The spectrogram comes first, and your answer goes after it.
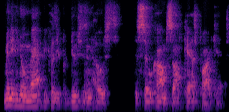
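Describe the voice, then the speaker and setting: A man with a low, steady, slightly mellow voice co-hosts a casual podcast at normal speed, introducing a guest. The show is recorded in a pub used as an offsite studio, and an audio fault leaves the mic sounding echoey, dull and distant.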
